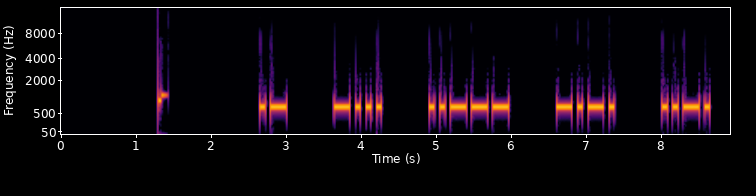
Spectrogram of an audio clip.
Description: Morse code, heard as a keyed tone, about 17 wpm, spaced as for 10 wpm, 700 Hz. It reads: AB2CF
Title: USA Call Signs - 5 Characters - 3x Character Spacing - 17wpm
